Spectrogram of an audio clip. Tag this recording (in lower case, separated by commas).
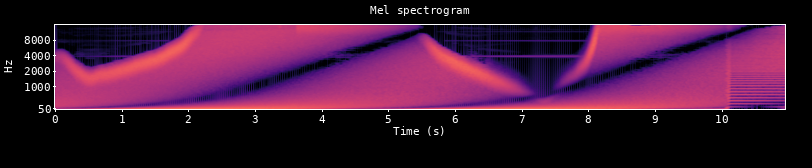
synthesizer, music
